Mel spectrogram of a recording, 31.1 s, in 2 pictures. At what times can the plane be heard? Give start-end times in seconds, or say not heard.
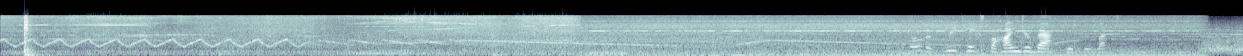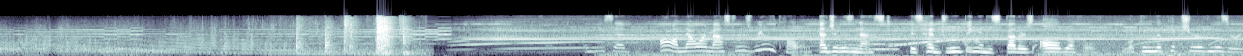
0.0-31.0.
